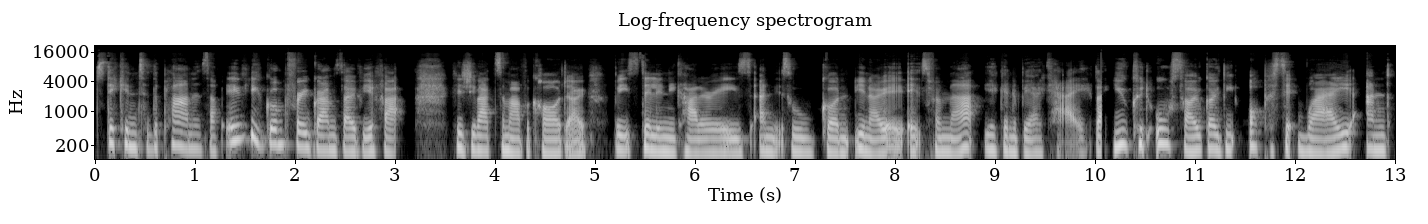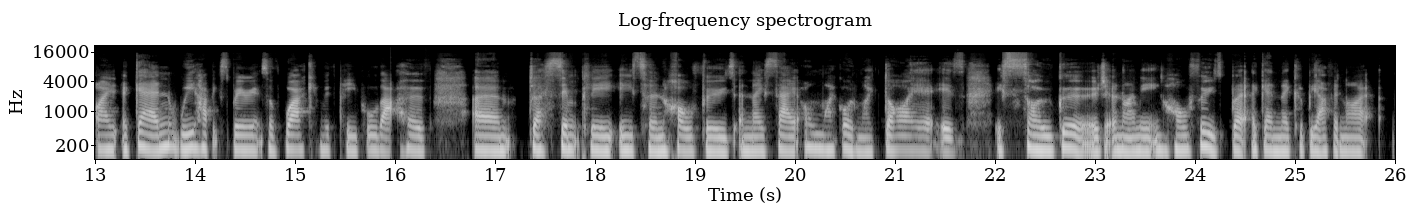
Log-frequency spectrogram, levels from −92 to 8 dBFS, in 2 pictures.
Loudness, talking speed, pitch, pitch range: -19 LUFS, 205 wpm, 160 Hz, 150-175 Hz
